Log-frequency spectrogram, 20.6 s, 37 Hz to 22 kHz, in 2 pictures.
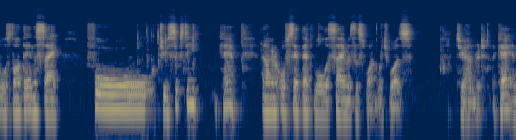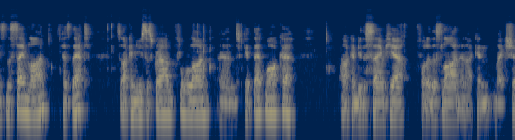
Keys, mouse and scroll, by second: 2.7 KP_4, 2.9 KP_2, 3.3 KP_6, 3.5 KP_0, 8.8 Escape.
